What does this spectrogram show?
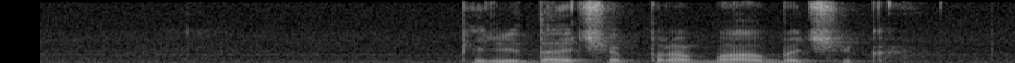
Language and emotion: Russian, neutral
